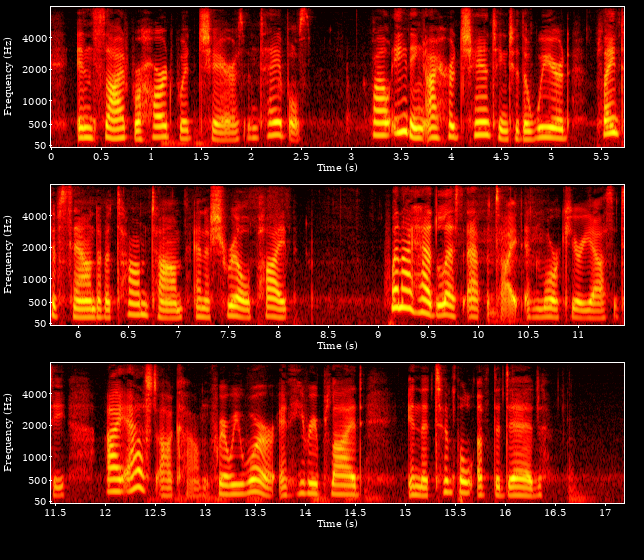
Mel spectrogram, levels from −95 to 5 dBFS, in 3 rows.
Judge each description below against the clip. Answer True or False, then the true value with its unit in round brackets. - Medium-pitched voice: False (200 Hz)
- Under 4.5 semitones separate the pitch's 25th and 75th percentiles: False (5.1 semitones)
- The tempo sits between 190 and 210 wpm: False (170 wpm)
